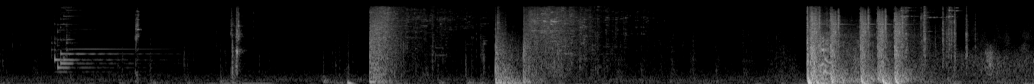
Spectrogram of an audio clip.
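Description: Pistol fire in the PUBG battle royale game: a few sharp, scattered cracks, then a loud burst of several rapid shots close by near the end, with quiet stretches between.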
